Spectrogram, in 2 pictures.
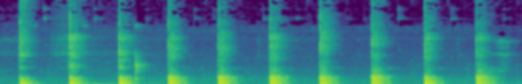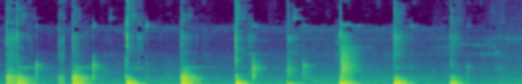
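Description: Stone pestle pounding dry ginger in a granite mortar, with sharp strikes about two a second in a steady rhythm.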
